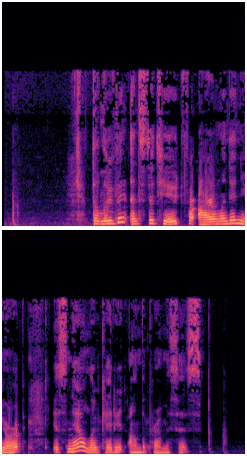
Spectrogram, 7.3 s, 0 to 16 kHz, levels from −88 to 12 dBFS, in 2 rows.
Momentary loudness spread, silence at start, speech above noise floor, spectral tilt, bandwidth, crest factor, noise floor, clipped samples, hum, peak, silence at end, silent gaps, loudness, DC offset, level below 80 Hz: 12 LU; 0.15 s; 38 dB; -5.5 dB/octave; 11.5 kHz; 16 dB; -53 dBFS; under 0.1%; none; 0 dBFS; 0.65 s; none; -15 LUFS; under 0.1%; -54 dBFS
